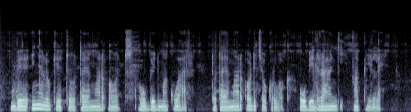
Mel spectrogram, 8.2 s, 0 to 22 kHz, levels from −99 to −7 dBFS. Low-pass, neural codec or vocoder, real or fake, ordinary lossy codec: 7.2 kHz; none; real; none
